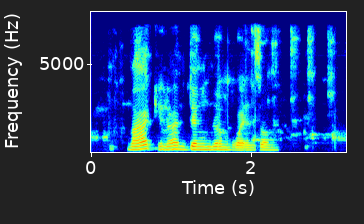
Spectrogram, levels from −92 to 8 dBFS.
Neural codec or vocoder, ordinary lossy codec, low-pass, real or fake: vocoder, 22.05 kHz, 80 mel bands, HiFi-GAN; MP3, 64 kbps; 7.2 kHz; fake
